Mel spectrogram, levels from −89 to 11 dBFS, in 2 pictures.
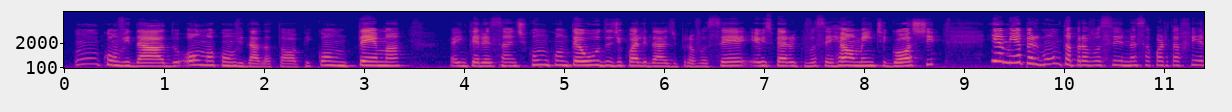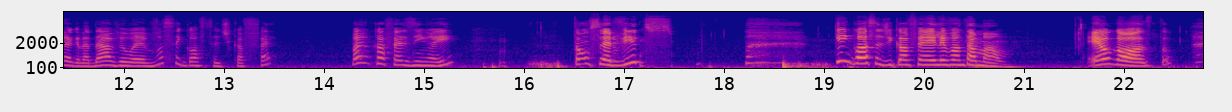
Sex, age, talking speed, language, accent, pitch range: female, 20-39, 135 wpm, Portuguese, Brazilian, 225-310 Hz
